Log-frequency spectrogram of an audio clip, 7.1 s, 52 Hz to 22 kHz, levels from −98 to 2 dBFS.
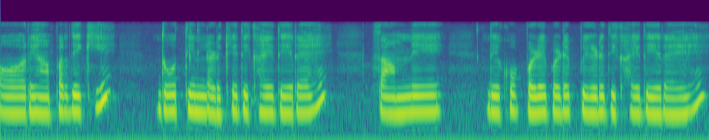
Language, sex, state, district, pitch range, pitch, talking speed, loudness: Hindi, female, Bihar, West Champaran, 175-185 Hz, 180 Hz, 150 wpm, -16 LUFS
